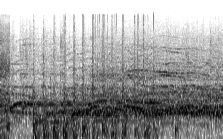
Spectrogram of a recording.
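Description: Crowd of rally fans cheering and shouting, many voices overlapping, with scattered sharp clicks.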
